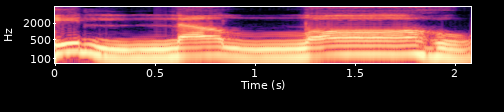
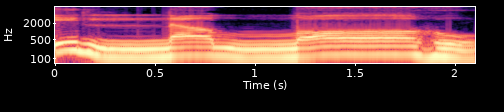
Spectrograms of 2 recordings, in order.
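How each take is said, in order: No difference in how they are said.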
